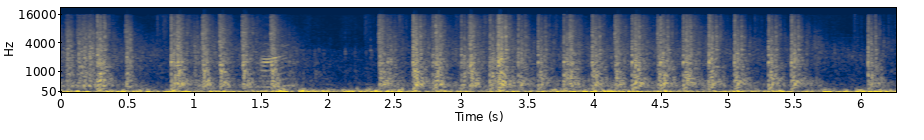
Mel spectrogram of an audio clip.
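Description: Constant automatic gunfire from the online survival shooter Infestation: loud, rapid bursts of shots that repeat almost without a break, layered from more than one weapon.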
